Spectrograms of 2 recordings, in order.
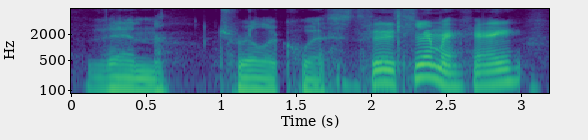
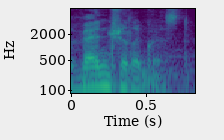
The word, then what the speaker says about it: ventriloquist: considered like ventriloquist ventriloquism van triloquist yeah the v triloquist um is that what it is it's not van it's V it's vanen I've been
